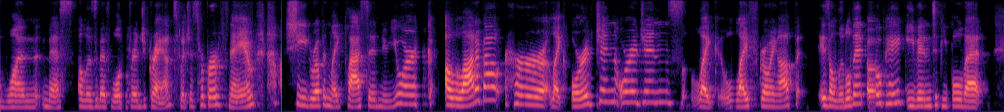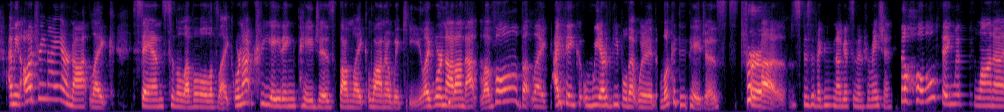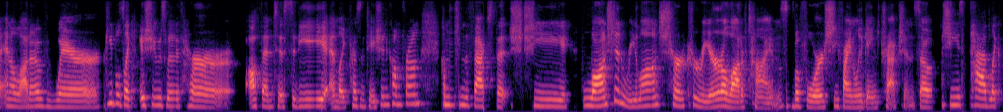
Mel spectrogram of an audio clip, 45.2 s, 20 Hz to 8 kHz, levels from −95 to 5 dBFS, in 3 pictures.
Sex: female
